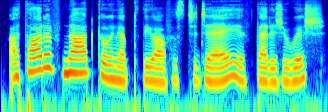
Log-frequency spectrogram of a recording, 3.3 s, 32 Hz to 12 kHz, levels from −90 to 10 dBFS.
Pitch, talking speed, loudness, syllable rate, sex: 200 Hz, 275 wpm, -17 LUFS, 5.8 syllables/s, female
